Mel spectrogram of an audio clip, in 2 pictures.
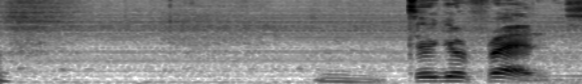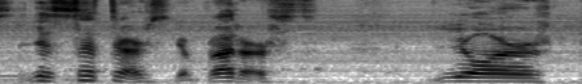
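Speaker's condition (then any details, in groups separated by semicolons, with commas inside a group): Cerebral palsy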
